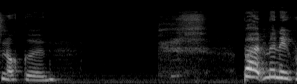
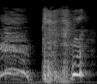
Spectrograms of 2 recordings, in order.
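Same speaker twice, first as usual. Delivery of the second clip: high squealing laugh. Real, not acted. Laughing at the spit take.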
